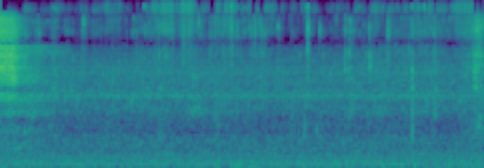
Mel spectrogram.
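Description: Black casting powder is mixed in a pot, giving a steady, close, textured swishing and churning that continues evenly throughout with no pauses.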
